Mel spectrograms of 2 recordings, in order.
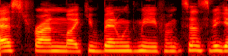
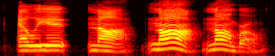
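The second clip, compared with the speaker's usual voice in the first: booming, very loud, drawn-out upset yell; 10 dB louder than usual. Ranking marriage candidates and dismissing one, a loud upset shout. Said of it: "I just killed all of your ears".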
